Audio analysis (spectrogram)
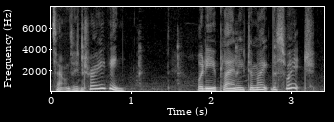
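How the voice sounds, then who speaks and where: Woman acting a mellow, folksy frontier gal. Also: medium pitch, very animated, normal speed, natural voice. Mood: upbeat, curious. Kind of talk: audio horror-comedy acting.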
